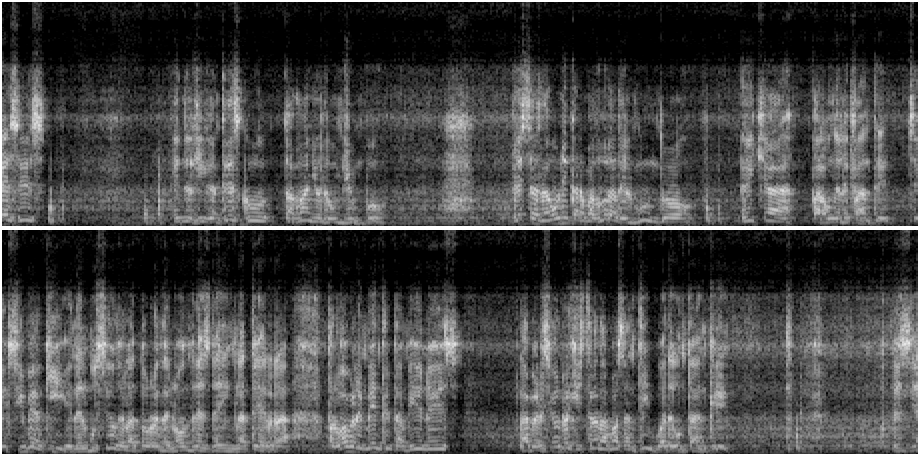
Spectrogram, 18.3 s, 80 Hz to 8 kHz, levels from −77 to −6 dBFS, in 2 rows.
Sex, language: male, Spanish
